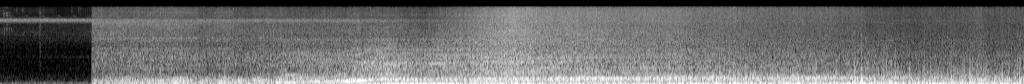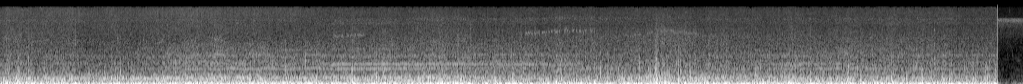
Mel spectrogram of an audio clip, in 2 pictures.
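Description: Bass boat's outboard motor cutting in loud about a second and a half in, revving up with a rising pitch over a couple of seconds, then running steadily at speed.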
